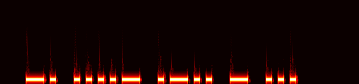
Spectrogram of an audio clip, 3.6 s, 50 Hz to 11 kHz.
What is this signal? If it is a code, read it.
Morse code, heard as a keyed tone, about 21 wpm, 700 Hz. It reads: N4LTS
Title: USA Call Signs - 5 Characters - Repeated 2x - 20wpm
